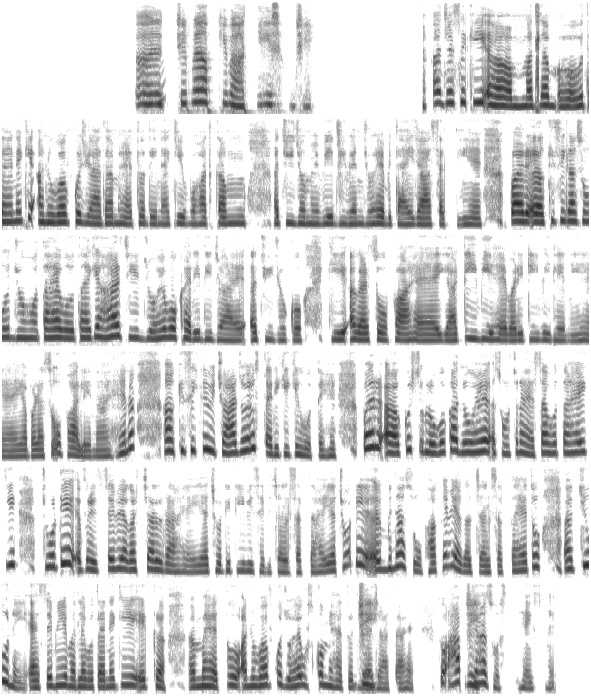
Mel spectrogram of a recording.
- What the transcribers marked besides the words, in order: other background noise
- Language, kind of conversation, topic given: Hindi, advice, मैं साधारण जीवनशैली अपनाकर अपने खर्च को कैसे नियंत्रित कर सकता/सकती हूँ?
